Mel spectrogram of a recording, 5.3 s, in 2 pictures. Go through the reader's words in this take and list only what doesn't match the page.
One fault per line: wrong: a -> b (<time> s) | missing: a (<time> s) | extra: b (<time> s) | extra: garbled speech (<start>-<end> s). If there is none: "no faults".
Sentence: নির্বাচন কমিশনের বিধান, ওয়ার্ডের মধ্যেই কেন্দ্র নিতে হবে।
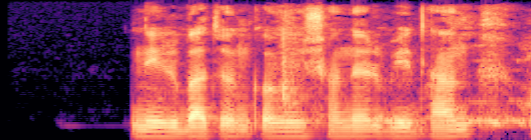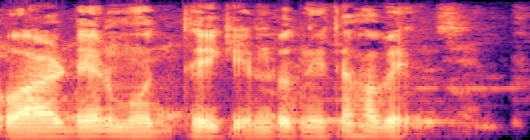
no faults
